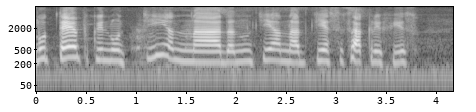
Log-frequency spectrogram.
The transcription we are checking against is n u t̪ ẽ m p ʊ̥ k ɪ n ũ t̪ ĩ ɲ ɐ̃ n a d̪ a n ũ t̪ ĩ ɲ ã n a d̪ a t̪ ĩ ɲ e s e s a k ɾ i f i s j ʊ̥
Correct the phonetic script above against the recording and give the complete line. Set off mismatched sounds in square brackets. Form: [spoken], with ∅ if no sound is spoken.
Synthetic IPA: n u t̪ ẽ m p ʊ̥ k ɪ n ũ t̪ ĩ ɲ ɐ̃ n a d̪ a n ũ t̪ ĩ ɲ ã n a d̪ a t̪ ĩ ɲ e s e s a k ɾ i f i s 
